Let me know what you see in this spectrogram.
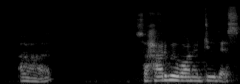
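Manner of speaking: whispering in character. Sneaking back to tell the group what lies inside: whispering in character. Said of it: "I'm going to sneakily back up and whisper to these guys".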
